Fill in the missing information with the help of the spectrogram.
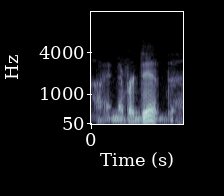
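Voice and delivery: low, soft murmur of wonder. A narrator's reading. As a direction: say it under your breath, amazed. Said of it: "he murmured".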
